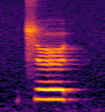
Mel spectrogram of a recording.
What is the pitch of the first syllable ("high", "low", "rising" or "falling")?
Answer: low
